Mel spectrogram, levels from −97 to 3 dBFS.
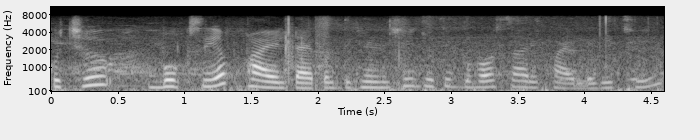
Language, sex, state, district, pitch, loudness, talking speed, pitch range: Garhwali, female, Uttarakhand, Tehri Garhwal, 235 Hz, -18 LUFS, 195 wpm, 210-270 Hz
